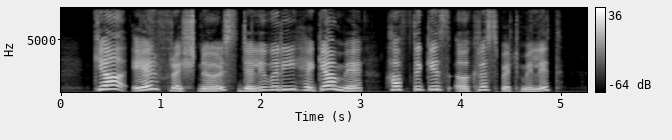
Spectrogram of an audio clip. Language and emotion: Kashmiri, neutral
